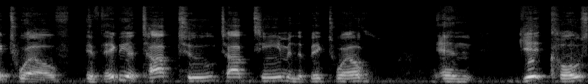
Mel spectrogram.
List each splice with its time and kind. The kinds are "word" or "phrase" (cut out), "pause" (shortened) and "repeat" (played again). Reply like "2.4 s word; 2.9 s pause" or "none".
1.2 s word; 2.5 s word; 4.4 s word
